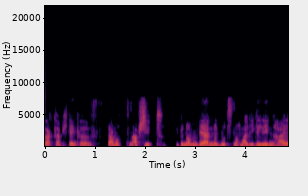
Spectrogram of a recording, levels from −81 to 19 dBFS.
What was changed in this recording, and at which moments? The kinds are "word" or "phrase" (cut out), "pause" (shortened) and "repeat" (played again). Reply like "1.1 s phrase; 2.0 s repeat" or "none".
1.1 s pause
